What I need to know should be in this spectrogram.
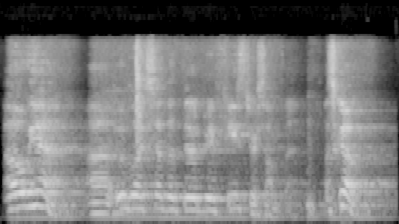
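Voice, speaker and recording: Halting man game master, distant in the room. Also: high voice, sing-song, a little mellow. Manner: halting, pausing mid-sentence. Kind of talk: improvised narration of a tabletop game. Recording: noisy room, distant mic.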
